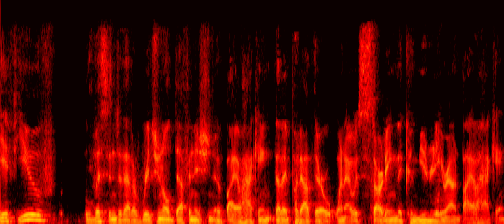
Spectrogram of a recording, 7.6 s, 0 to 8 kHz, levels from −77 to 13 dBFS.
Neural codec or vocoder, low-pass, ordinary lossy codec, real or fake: none; 7.2 kHz; AAC, 32 kbps; real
